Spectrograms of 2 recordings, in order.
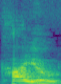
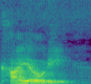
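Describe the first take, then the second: First: It is said the local Colorado-Wyoming way. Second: It is said the general, non-local way. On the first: This is how locals say it. "people say coyote" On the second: This is how people elsewhere say it. "instead of coyote"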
